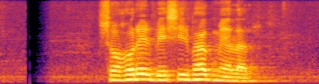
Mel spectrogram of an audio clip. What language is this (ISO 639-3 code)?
ben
